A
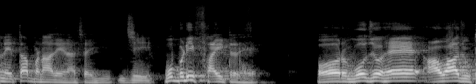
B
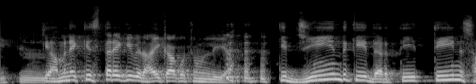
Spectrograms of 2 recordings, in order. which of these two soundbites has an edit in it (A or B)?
B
